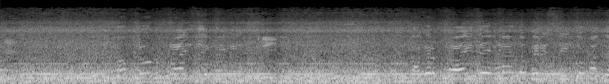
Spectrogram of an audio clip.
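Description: Portable dust collector's electric motor and blower running with a steady hum, with several steady tones held throughout, under background chatter of voices.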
